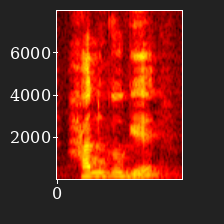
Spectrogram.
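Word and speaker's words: 한국의: হানগুগে কোরিয়ার, হানগুগ অর্থ Korea, we দিয়ে র বা এর অর্থ প্রকাশ করে, উইটা যখন পার্টিকেল হিসেবে শব্দের শেষে বসে তখন এর উচ্চারণটা এ হয়।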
